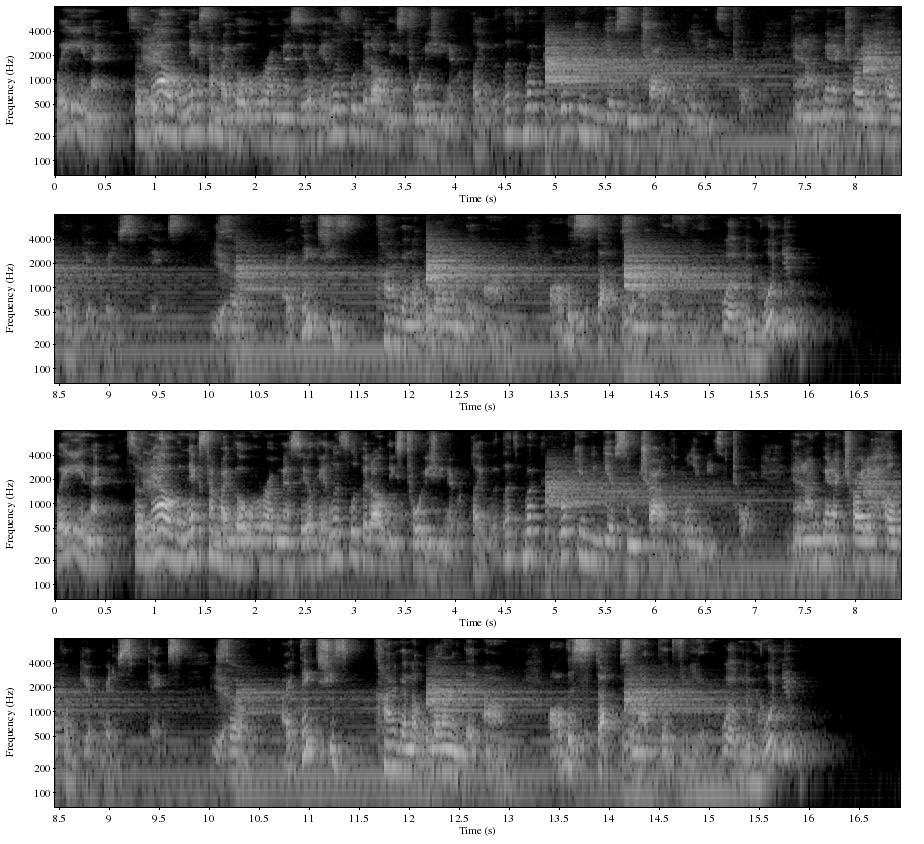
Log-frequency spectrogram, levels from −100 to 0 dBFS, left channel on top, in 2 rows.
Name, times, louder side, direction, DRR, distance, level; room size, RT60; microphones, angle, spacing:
voice 1, 0.0-7.0 7.4-9.7 10.1-10.4 10.7-11.4 11.6-13.0 13.4-15.0 15.3-15.5, right 5 dB, 85° right, 9 dB, 0.6 m, -37 dB
sound 1, 2.2-2.3 2.6-3.1 3.5-4.0 4.4-4.5 4.7-15.4, left 4 dB, 85° left, 0.9 m, -44 dB
voice 2, 15.1-15.9, equal, 5° right, 6 dB, 0.5 m, -44 dB
4.9 x 4.2 x 4.8 m, 0.75 s
head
